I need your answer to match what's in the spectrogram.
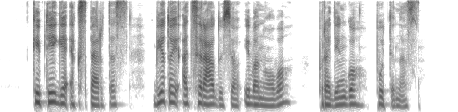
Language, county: Lithuanian, Alytus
